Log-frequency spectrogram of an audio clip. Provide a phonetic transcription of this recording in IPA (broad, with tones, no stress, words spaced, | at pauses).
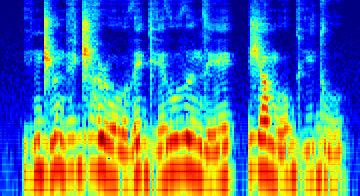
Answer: i̤˨˦nd͡ʒɯ˧˥˧nɛ̤˥ d͡ʒa̤˥ɹoː˨˩ðe˥˧ ɡʱe˨˦ðu˥ ðɯ˥˧nze˨˦ | ʒa˥˧moː˨˦ɡʱi˨˦ du˧˩˧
